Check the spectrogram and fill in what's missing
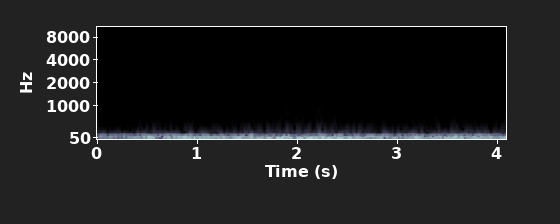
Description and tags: guacamolly rumble loopable
Low, low (not deep) rumble that is perfectly loopable.
loopable, low, rumble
